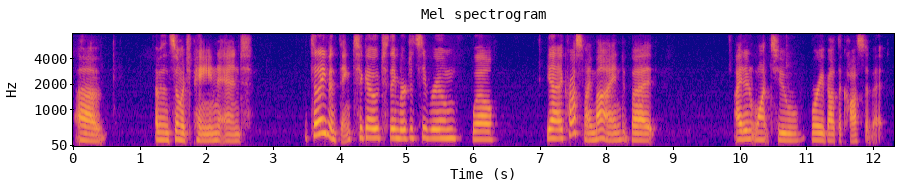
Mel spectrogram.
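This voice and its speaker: A woman's voice: medium pitch, unhurried, pauses often, darkish tone. A woman guest, an author, telling her story in a casual interview, chatty with many fillers and acted-out quotes.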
